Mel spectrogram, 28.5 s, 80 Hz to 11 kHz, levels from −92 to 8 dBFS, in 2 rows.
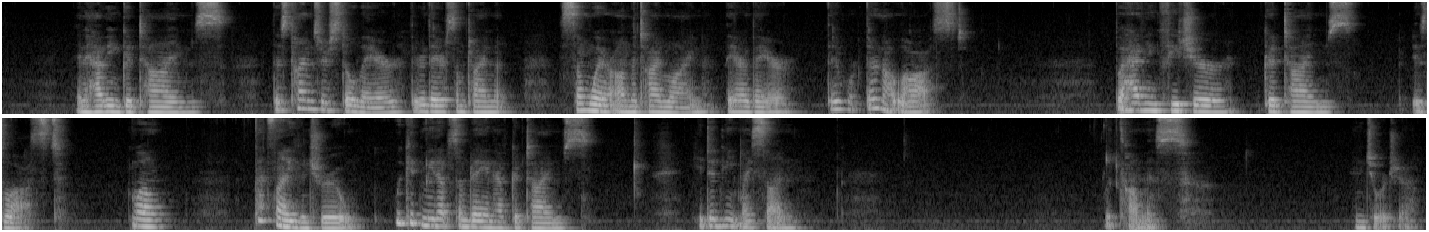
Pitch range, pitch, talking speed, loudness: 155-195 Hz, 165 Hz, 115 wpm, -28 LUFS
